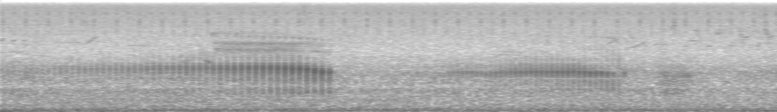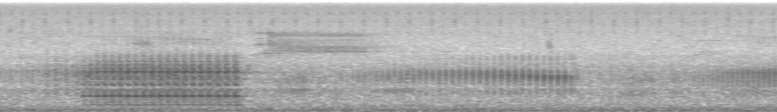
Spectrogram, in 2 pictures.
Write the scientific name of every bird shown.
Agelaius phoeniceus, unidentified bird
